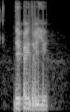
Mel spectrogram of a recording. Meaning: second-person plural conditional of dépeindre
- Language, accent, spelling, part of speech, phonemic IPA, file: French, Canada, dépeindriez, verb, /de.pɛ̃.dʁi.je/, LL-Q150 (fra)-dépeindriez.wav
